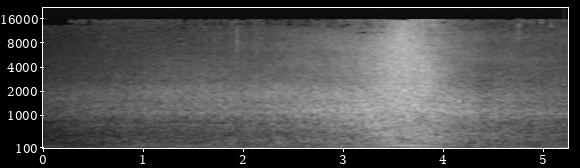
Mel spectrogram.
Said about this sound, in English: We're in Perla's car. Why am I driving? She hates the freeway.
